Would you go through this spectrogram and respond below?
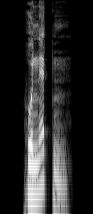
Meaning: inflection of honett: 1. strong genitive masculine/neuter singular 2. weak/mixed genitive/dative all-gender singular 3. strong/weak/mixed accusative masculine singular 4. strong dative plural
- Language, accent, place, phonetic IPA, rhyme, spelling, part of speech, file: German, Germany, Berlin, [hoˈnɛtn̩], -ɛtn̩, honetten, adjective, De-honetten.ogg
